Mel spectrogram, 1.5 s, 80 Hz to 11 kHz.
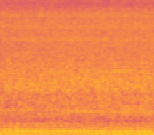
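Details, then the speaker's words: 1975 Honda GL1000 Gold Wing flat-four, cold, after water pump gaskets and O-rings replaced: steady idle a bit high because choke still on, even low beat, no misses; no leaking, much less smoke. "Idling a bit high, but the choke's still on."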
